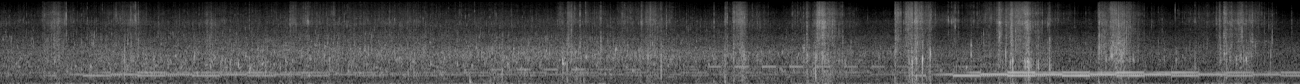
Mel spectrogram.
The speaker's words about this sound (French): Des ruisselets.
